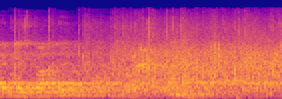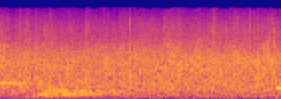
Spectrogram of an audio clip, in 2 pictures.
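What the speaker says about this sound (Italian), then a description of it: "Io vorrei un grosso applauso per questo band alle mie spalle." Audience applause for an Italian blues band at a live show in Cerea, dense sustained clapping from a crowd, loud and close, with voices mixed in.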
